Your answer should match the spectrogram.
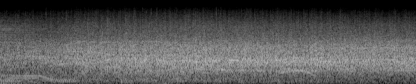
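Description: Audience applauding steadily at the end of a live band song, the last notes dying away in the first half second.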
